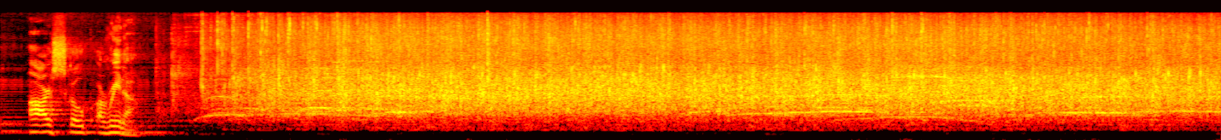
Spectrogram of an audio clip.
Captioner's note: cheers and applause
